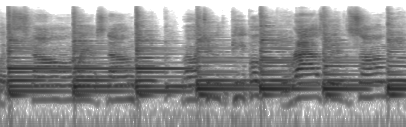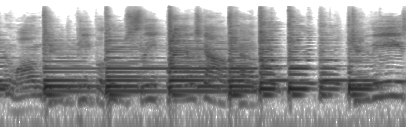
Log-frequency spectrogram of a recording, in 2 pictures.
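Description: Ukulele strummed in a steady reggae rhythm, with strong chord strums a little more than once a second and lighter strokes between them.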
